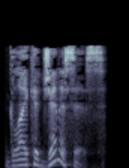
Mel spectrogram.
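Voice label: "glycogenesis", English, British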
